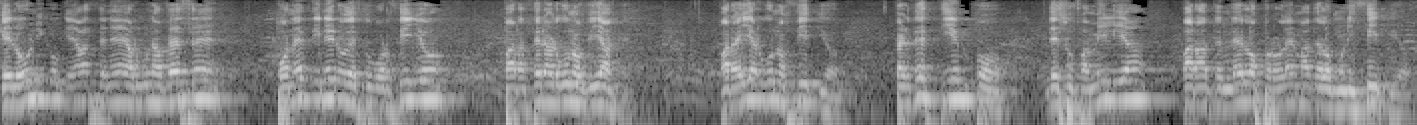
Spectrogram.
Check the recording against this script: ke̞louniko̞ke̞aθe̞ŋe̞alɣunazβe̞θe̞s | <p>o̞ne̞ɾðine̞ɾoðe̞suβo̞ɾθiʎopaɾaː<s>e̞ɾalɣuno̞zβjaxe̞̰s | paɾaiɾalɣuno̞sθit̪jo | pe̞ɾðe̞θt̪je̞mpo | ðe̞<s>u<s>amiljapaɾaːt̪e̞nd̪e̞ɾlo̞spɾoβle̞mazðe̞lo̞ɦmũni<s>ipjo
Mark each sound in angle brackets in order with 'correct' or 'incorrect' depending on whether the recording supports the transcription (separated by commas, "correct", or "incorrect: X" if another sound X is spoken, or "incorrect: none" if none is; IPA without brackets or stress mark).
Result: correct, incorrect: θ, correct, incorrect: f, incorrect: θ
